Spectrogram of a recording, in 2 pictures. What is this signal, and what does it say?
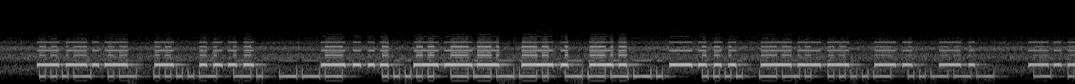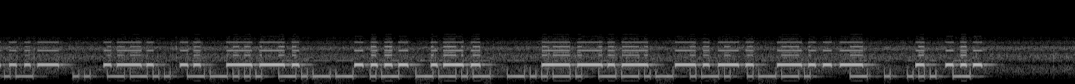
Morse code, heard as two keyed tones, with room echo. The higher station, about 17 wpm, 930 Hz: QTH BONN BONN - RIG HR QCX ES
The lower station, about 21 wpm, 380 Hz: VA4NO 599 HG42 TU IZ7YAQ/QRP TEST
